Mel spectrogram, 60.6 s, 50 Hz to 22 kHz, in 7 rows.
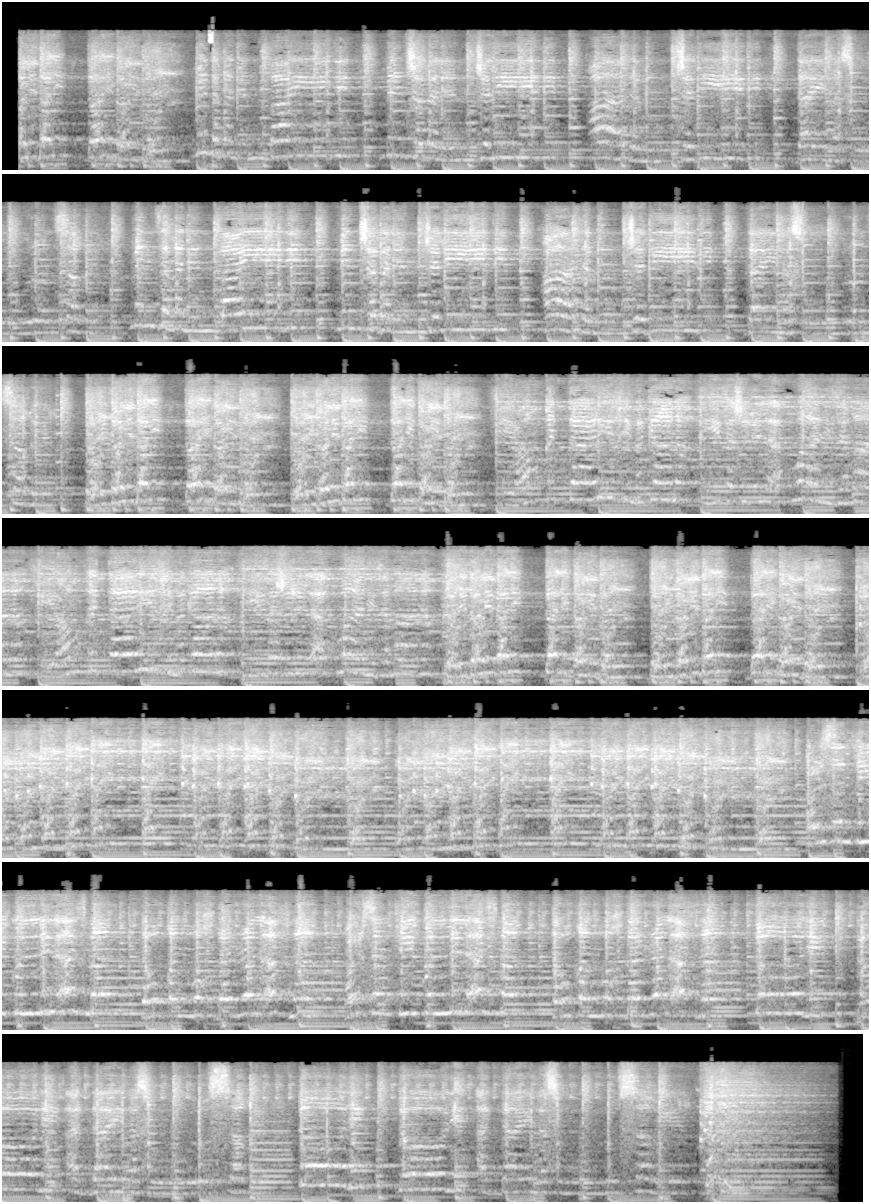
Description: دولي الديناصور الصغير - الحلقة 1 مدبلجة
